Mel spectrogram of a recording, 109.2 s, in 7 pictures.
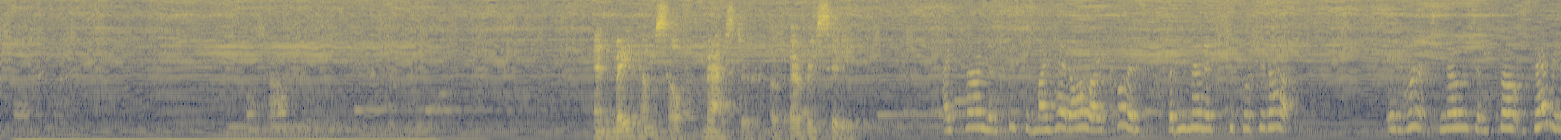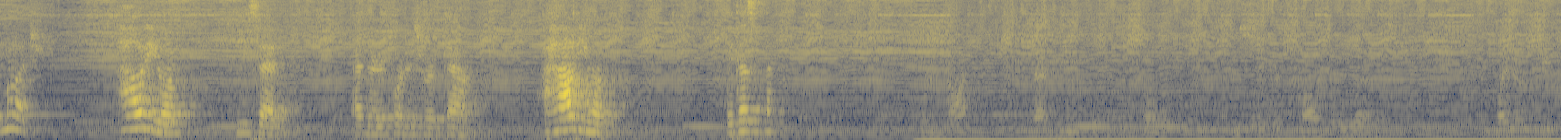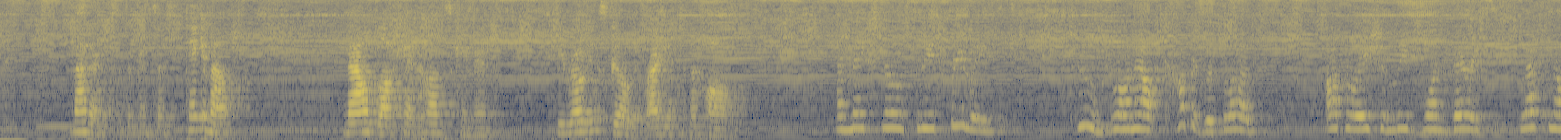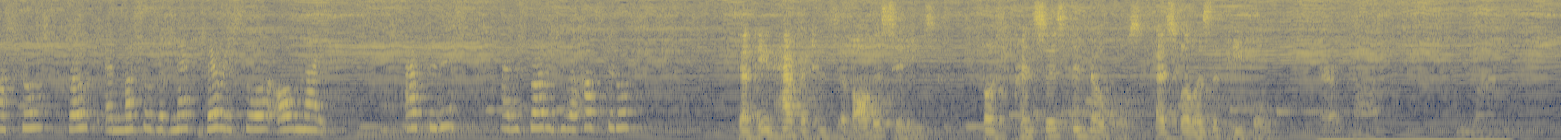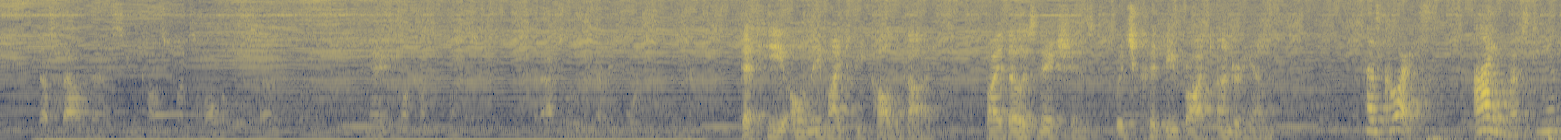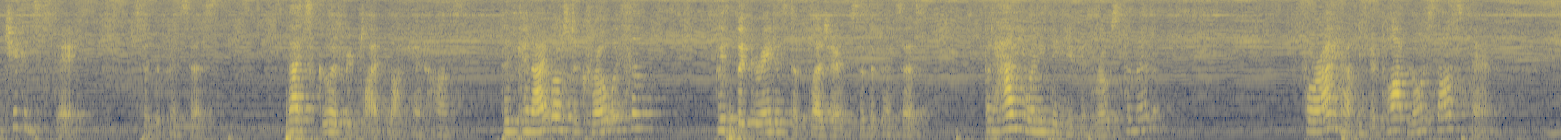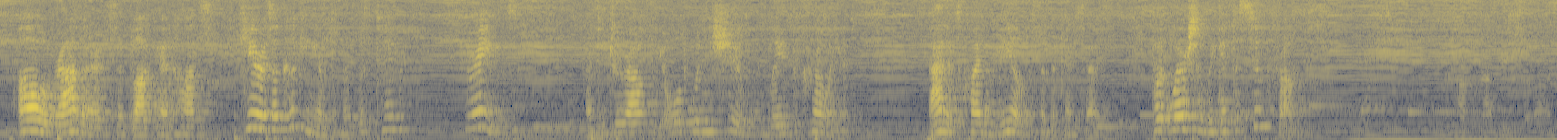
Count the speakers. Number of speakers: four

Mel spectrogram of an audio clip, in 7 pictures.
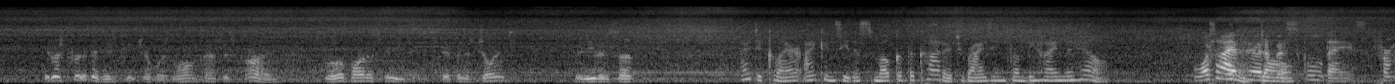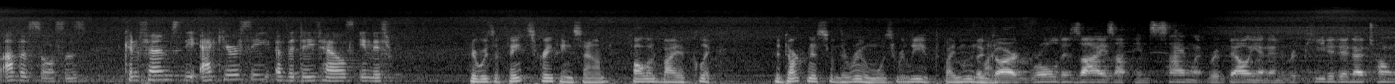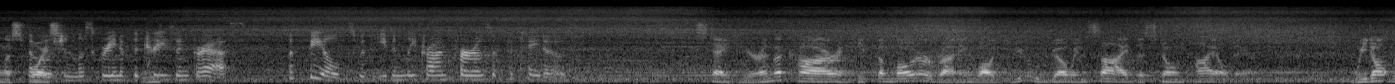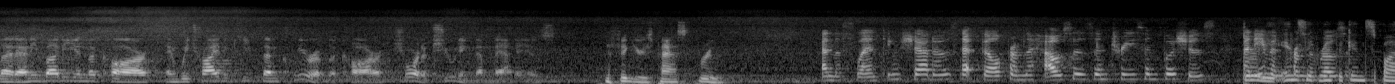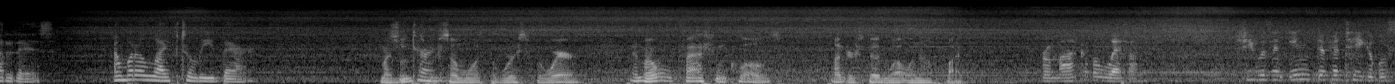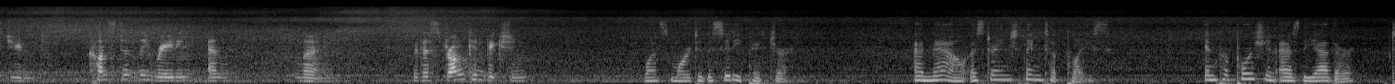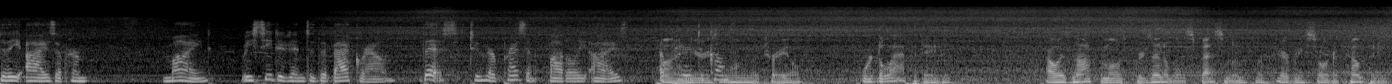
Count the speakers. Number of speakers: six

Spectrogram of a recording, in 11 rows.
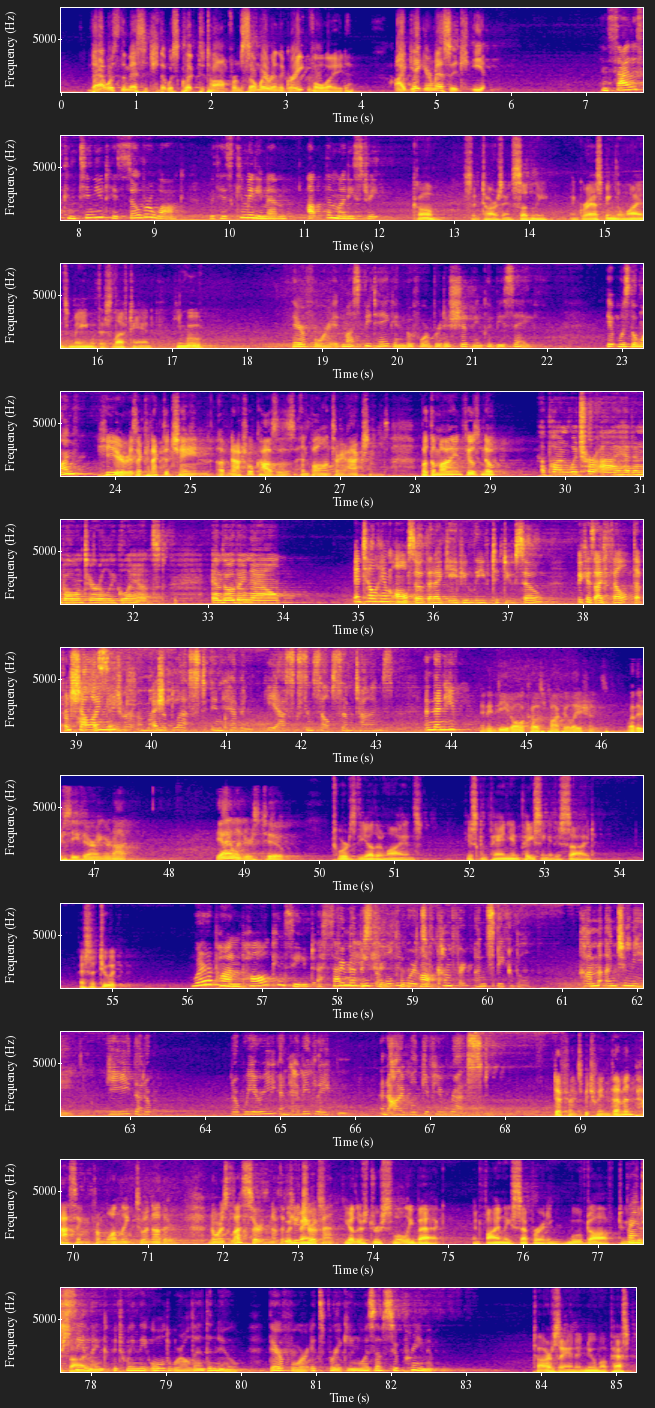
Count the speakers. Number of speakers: nine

